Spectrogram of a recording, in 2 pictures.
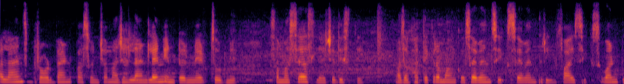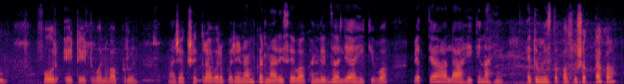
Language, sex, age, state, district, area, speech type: Marathi, female, 18-30, Maharashtra, Kolhapur, urban, read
